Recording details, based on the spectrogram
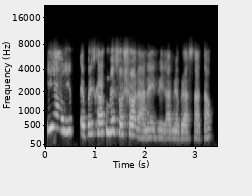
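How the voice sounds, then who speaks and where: A woman's voice: sing-song, fast talker, fairly bright tone. A woman with a Brazilian Portuguese accent, earnestly telling a personal testimony and acting out the voices of the people in it. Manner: earnest, acts out quoted voices with sudden jumps in pitch. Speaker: guest giving a testimony. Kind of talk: emotional personal storytelling.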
